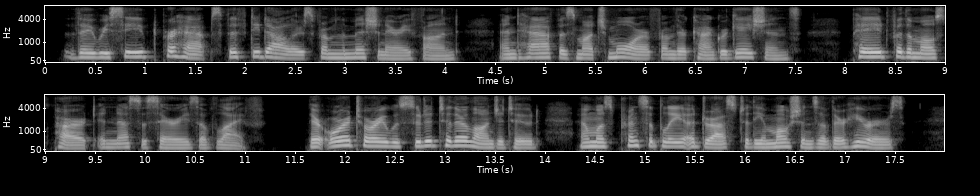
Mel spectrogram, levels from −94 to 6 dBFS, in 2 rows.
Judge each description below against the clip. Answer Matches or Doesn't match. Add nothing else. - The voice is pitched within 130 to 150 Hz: Doesn't match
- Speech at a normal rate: Matches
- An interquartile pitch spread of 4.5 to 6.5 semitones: Matches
